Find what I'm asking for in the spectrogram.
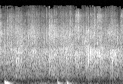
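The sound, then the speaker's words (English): A church audience gives a quick round of applause for the volunteers during a service. The clapping is a steady, even rush at a moderate level, with a few low thumps near the start. “Can we just give them a quick round of applause?”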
